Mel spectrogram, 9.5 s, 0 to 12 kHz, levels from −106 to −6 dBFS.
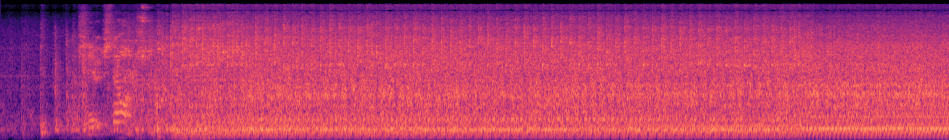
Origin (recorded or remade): recorded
